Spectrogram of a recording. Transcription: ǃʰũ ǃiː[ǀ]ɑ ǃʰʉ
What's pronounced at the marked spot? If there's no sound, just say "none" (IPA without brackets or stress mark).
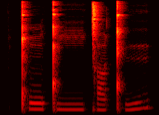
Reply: ǀ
